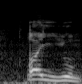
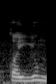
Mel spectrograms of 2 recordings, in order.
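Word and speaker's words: الْقَيُّومُ: আল হাইয়ুল, আল হাইয়ুল কয়ুম। এখানে কয়ুম বলবেন না, কাফের উচ্চারণ করবেন। এখানে কফের উচ্চারণ কয়ুম, ভিতর থেকে ধাক্কা দিয়ে জিহ্বার গোড়া উপরে তালু থেকে কয়ুম, কয়ুম প্র্যাকটিস করবেন।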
